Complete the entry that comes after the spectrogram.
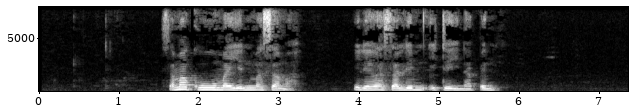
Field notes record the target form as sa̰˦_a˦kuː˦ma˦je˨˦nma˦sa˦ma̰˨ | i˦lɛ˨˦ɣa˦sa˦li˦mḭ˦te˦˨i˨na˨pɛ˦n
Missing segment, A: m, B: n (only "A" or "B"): A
